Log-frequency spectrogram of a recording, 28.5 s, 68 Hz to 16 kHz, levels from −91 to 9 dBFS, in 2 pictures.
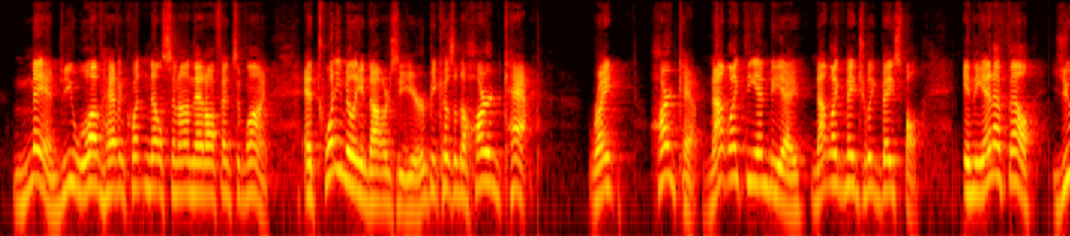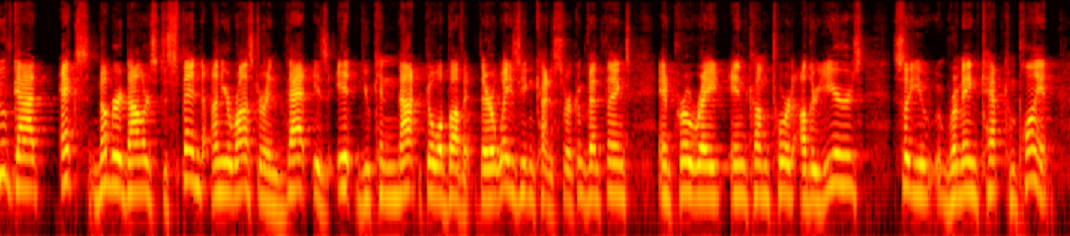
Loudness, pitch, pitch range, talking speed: -21 LUFS, 190 Hz, 175-215 Hz, 160 wpm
